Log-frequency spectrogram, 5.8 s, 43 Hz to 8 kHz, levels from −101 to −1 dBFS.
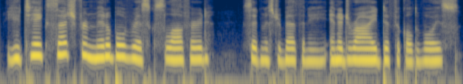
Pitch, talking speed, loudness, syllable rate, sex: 205 Hz, 145 wpm, -17 LUFS, 4.4 syllables/s, female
